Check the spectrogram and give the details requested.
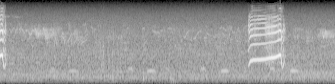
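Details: A northern lapwing pair gives alarm calls to their young: a brief sharp cry at the start, then a loud, wheezy, rising call near the end, with faint chatter from other birds underneath.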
